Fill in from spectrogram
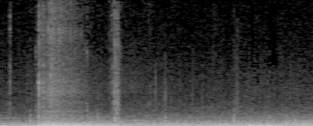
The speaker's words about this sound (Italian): Qui c'è un'auto.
